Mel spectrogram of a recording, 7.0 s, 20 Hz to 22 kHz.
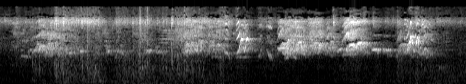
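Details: A cockatiel colony, breeding season 2024/2025, of cream-face ino and normal grey birds: overlapping shrill chirps, whistles and wing flutters of flock chatter.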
